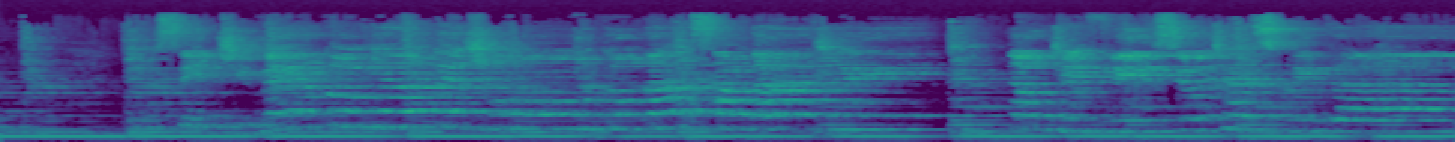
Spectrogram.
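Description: Two female voices singing a song together, accompanied by acoustic guitar, with a brief break between phrases about six seconds in.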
